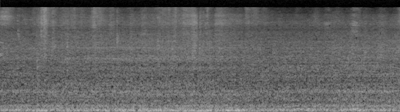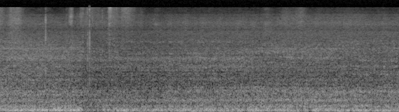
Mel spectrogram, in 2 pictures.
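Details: Heavy low rumble of vehicle or wind noise throughout, dipping briefly midway, with no animal sounds audible.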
